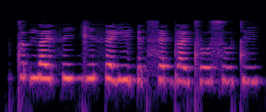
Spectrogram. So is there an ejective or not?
no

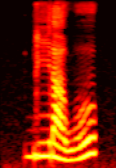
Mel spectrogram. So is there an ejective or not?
no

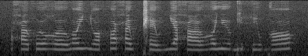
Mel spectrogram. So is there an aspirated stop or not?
no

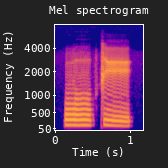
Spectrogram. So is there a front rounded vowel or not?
yes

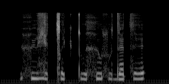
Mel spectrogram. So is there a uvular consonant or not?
no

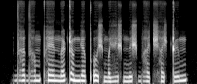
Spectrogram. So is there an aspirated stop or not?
yes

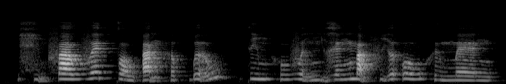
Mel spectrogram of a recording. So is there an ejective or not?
no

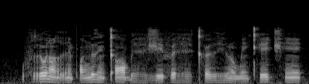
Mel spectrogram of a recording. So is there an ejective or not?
yes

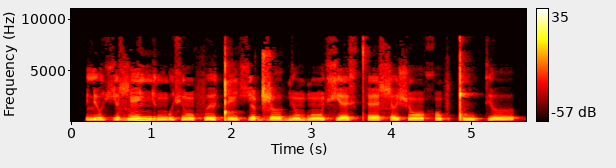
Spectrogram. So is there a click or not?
yes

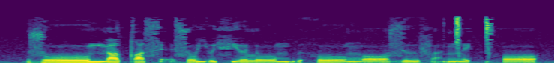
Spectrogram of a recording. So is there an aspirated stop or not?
yes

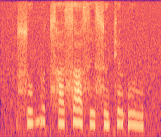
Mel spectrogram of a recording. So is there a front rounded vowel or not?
yes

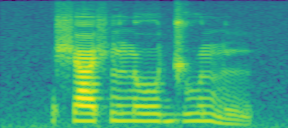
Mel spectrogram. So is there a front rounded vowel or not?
no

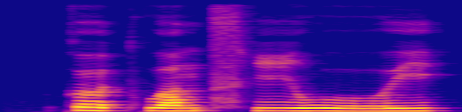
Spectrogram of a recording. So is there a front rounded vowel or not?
no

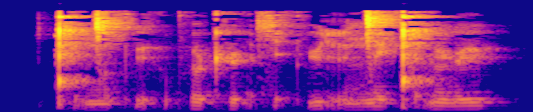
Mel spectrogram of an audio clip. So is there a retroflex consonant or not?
yes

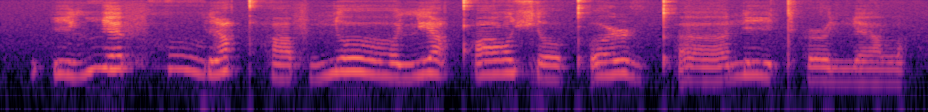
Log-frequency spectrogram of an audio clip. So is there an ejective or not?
yes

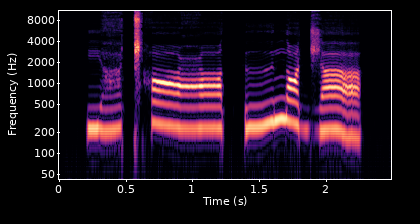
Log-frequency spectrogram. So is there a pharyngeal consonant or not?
yes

